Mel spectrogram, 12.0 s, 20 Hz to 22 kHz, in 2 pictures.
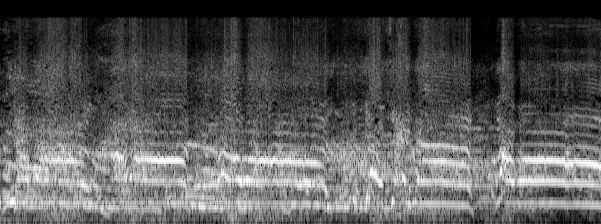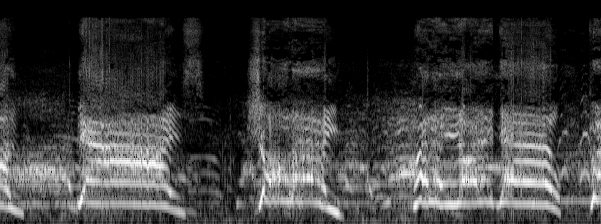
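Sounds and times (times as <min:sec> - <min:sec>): group shouting and cheering: 0:00.0 - 0:12.0.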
